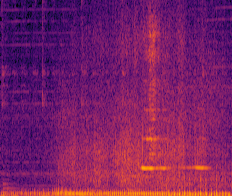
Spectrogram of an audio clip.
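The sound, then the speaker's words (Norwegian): The sheriff's one-wheeled motorcycle engine drones steadily with a rough, low rumble, carrying two riders through sharp bends in failing light, its pitch rising as it revs up and holds under acceleration, with a faint high whine layered on top. “ikke så begeistret over situasjonen, der han satt litt for tett inntil sheriffen på hans enhjulsmotorsykkel.”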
